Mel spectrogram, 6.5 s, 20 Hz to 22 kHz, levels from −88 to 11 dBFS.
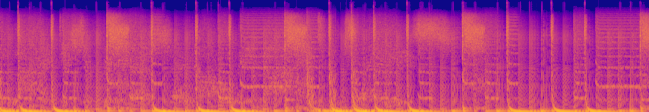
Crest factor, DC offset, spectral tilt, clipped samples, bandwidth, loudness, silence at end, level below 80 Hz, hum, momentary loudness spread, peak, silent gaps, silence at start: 10 dB; under 0.1%; -3 dB/octave; under 0.1%; 20 kHz; -12 LUFS; 0 s; -12 dBFS; none; 3 LU; 0 dBFS; none; 0 s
